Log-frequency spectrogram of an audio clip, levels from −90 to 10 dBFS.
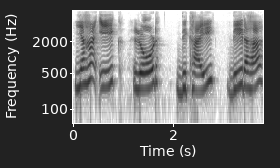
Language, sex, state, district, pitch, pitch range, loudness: Hindi, female, Himachal Pradesh, Shimla, 270 Hz, 255-340 Hz, -13 LUFS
